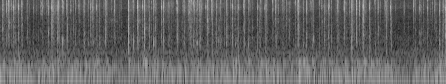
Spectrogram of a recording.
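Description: Fingertips from both hands type steadily on the black plastic chiclet keys of a silver Acer laptop resting on a desk. A fast, continuous stream of short, bright plastic clicks sits over a steady low hum, with a few louder key strikes standing out.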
